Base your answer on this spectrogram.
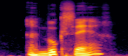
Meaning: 1. boxer (dog) 2. boxer shorts 3. boxer engine
- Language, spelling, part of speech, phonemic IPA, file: French, boxer, noun, /bɔk.sɛʁ/, Fr-boxer.ogg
